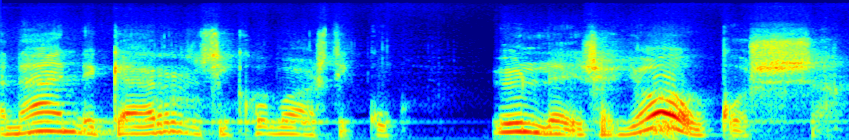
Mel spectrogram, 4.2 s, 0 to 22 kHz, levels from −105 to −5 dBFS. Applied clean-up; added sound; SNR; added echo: neural mask model RNNoise.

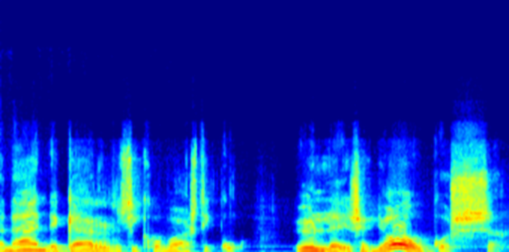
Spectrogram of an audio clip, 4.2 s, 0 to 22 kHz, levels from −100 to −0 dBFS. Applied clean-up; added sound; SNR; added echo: neural mask model DeepFilterNet 3.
